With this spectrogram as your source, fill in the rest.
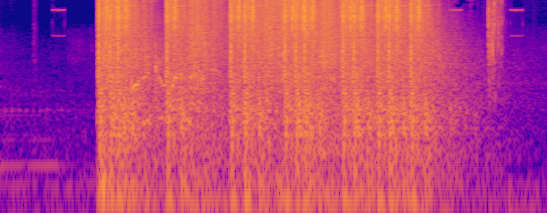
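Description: A rifle fires in rapid bursts, loud and echoing.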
